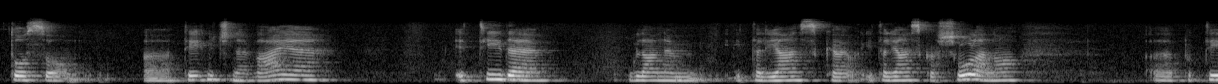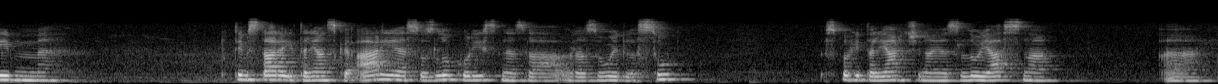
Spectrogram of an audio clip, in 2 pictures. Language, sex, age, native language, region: Slovenian, female, 50-59, Slovenian, Gorenjska region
